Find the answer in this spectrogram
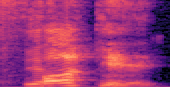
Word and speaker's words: Phuket: Yeah, not to mention that Phuket. Phuket's pronounced fuck it.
